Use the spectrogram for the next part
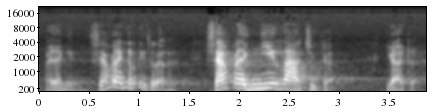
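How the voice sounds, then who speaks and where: A male pastor preaching a sermon, telling stories with lively energy and often addressing the congregation directly. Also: sits high, brisk, muffled recording. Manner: animated storytelling, often calling the congregation "brothers". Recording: long hall reverb.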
